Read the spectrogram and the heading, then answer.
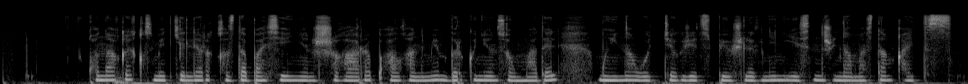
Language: Kazakh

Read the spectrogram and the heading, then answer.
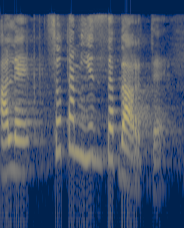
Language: Polish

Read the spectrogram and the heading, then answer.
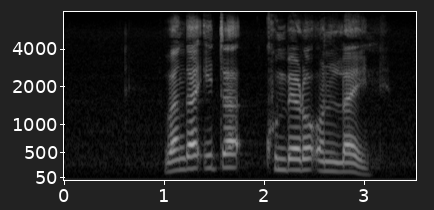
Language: Venda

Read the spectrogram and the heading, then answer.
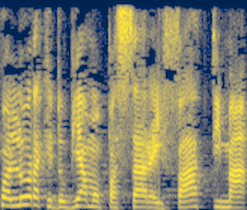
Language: Italian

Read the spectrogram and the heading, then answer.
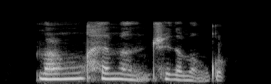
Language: Chinese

